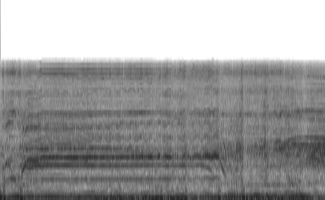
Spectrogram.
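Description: Live rock band playing loud, with heavy bass and a singer holding one long note for about four seconds before the melody moves on, recorded from within the crowd.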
